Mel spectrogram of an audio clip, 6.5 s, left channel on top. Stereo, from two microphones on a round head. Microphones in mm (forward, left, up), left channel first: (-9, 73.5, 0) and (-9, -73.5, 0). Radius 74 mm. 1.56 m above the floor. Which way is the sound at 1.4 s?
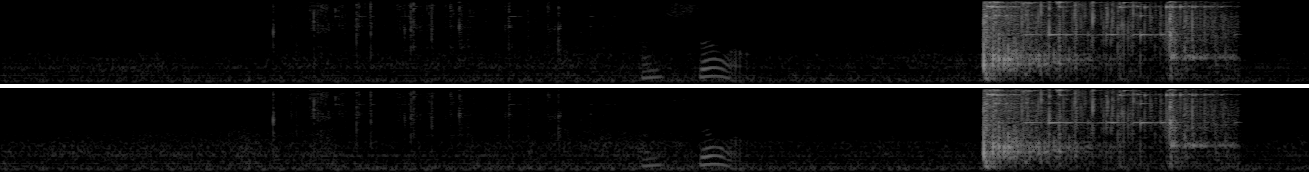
5° right (ahead or behind).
